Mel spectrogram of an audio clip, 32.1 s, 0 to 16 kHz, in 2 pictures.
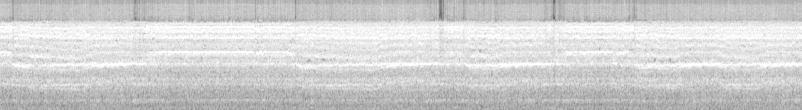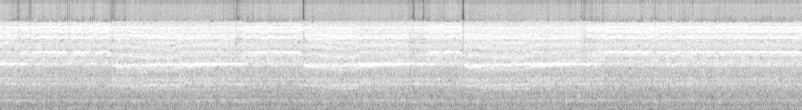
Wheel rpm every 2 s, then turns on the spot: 220, 240, 220, 220, 230, 230, 220, 230, 230, 220, 230, 230, 220, 230, 230, 230.
none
